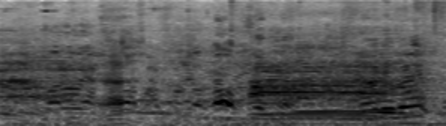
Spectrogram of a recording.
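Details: A Sahiwal bull at a cattle market in Natore, Bangladesh, lowing in a drawn-out, wavering moo amid steady crowd chatter and market noise.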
